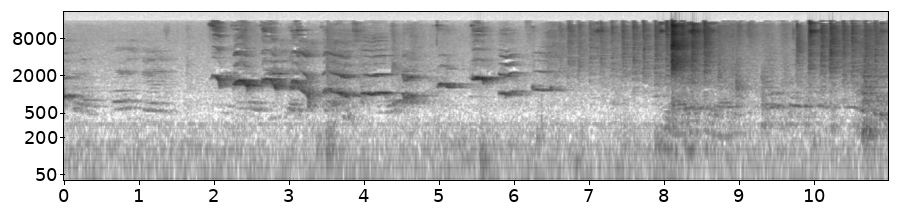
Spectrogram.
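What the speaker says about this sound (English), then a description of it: "whining dogs in the background" Dogs whine and yip in the background, rising high-pitched cries repeating over several seconds, later joined by rapid rattling clicks and a sharp burst of noise near the end.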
